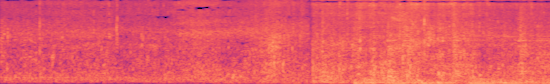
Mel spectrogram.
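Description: Wind rumbling on the microphone over open water at a lakeshore, gusting harder about three seconds in.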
